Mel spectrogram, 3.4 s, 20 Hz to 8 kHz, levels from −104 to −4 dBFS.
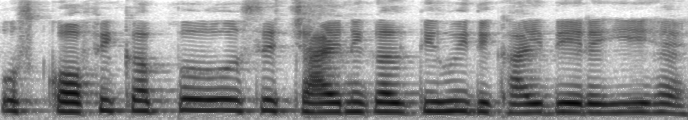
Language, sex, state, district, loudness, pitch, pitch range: Hindi, female, Chhattisgarh, Sukma, -17 LUFS, 235 Hz, 225-255 Hz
